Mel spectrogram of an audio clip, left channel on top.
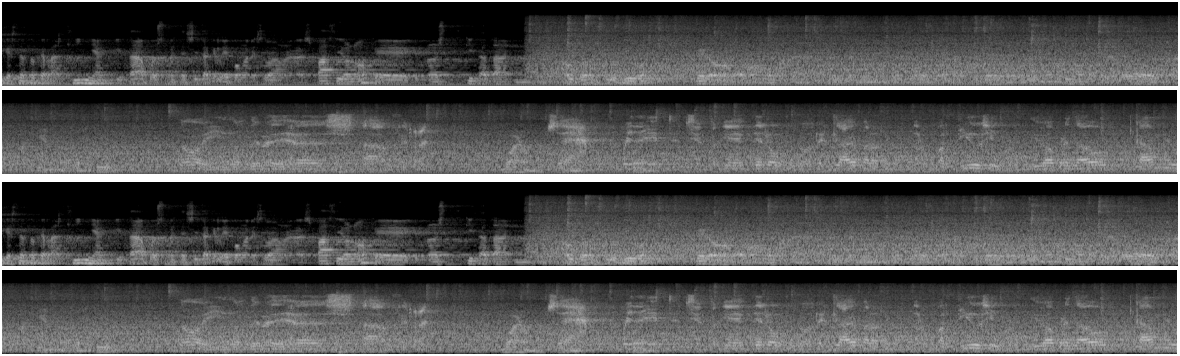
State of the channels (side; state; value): left; noise; hum, 21 dB below the sound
